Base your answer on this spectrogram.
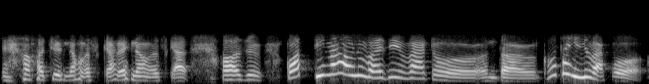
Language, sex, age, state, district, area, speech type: Nepali, female, 60+, West Bengal, Kalimpong, rural, conversation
